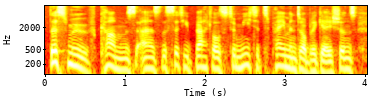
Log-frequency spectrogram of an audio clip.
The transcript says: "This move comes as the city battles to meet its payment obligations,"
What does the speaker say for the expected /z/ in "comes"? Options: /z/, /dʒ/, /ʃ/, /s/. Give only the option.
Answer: /z/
